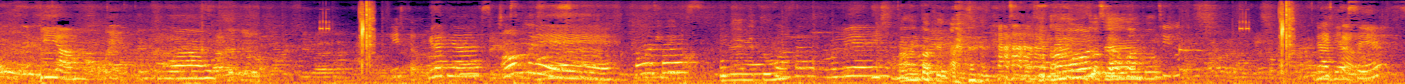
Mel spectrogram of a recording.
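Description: Young women talk and laugh excitedly nearby.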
